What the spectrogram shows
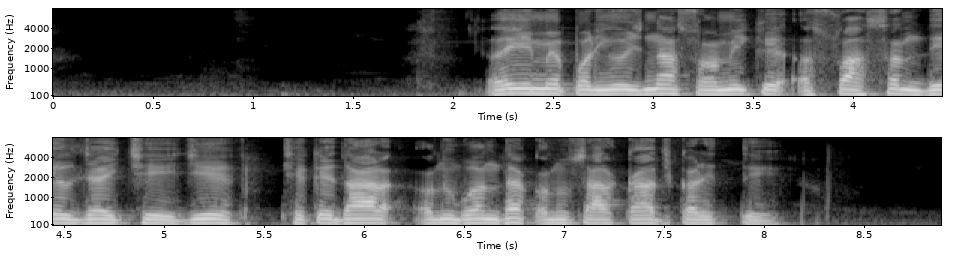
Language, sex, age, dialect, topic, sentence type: Maithili, male, 46-50, Eastern / Thethi, banking, statement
